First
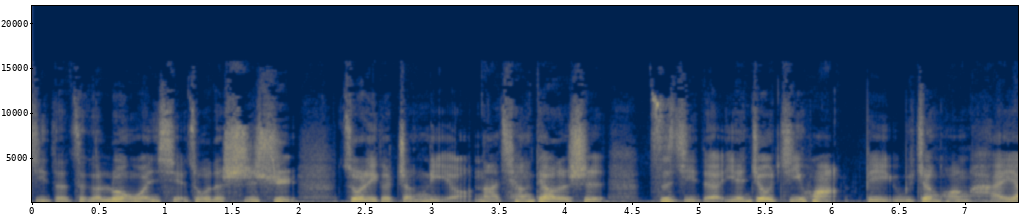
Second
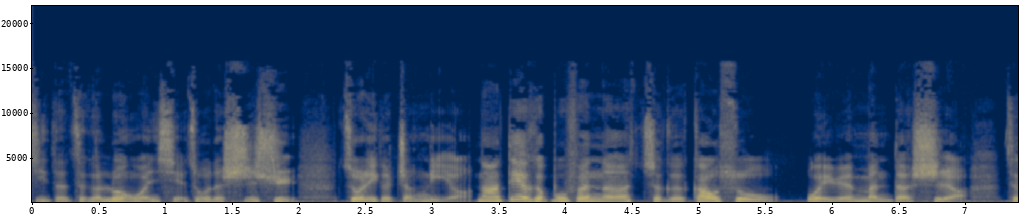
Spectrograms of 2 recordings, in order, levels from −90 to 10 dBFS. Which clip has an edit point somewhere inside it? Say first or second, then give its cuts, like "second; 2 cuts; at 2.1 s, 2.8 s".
second; 1 cut; at 3.3 s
